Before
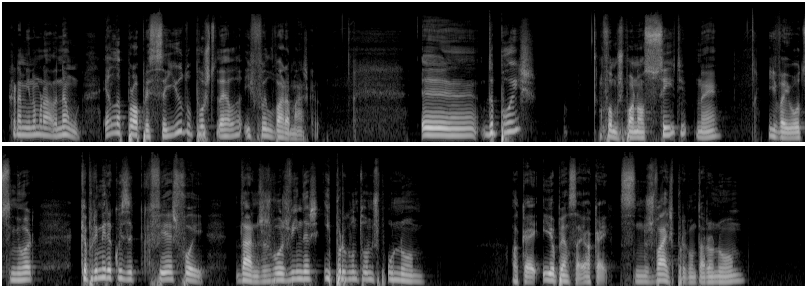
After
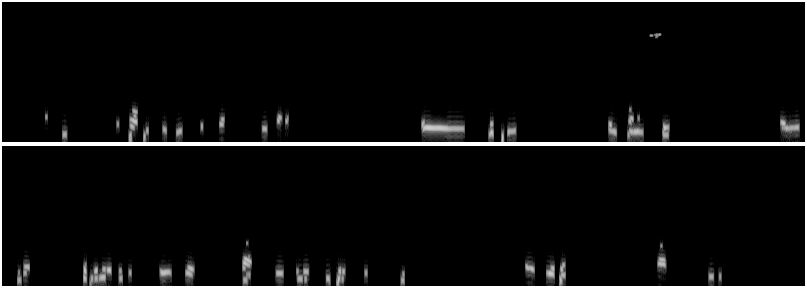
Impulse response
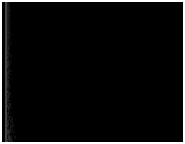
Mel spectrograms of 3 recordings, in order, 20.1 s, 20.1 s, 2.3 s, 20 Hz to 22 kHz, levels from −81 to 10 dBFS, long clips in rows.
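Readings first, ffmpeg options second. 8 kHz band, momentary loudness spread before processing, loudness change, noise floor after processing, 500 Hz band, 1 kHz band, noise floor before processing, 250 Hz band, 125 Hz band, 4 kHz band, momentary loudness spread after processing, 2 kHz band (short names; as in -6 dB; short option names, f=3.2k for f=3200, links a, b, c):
-6.0 dB, 10 LU, -1.0 dB, under -85 dBFS, -2.0 dB, -6.5 dB, -75 dBFS, -1.5 dB, -7.0 dB, under -40 dB, 16 LU, under -30 dB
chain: -af "crystalizer=i=1.5:c=0,asuperstop=centerf=3500:order=12:qfactor=1.1,afftfilt=real='re*gte(hypot(re,im),0.891)':imag='im*gte(hypot(re,im),0.891)':win_size=1024:overlap=0.75,volume=1.5dB"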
